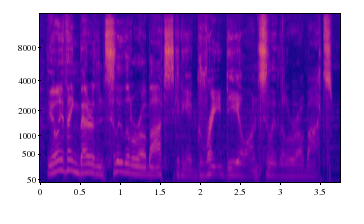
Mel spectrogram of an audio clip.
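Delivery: usual speaking voice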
